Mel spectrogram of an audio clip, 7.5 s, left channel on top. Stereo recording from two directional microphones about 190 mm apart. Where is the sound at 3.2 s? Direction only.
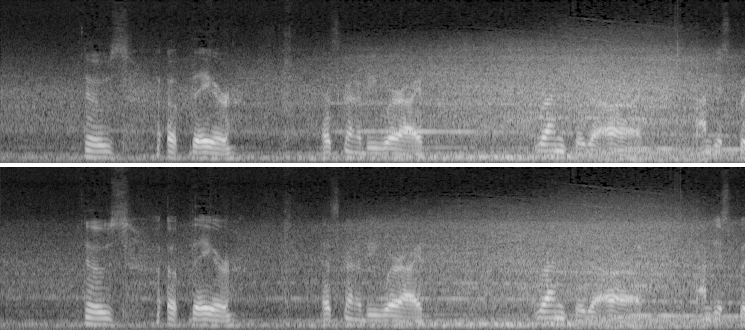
5° right (ahead or behind).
